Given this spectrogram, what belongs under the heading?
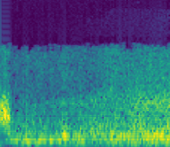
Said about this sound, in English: It's windy wherever he is, it sounds like. There's a lot of heavy breathing and there's a wind tunnel.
